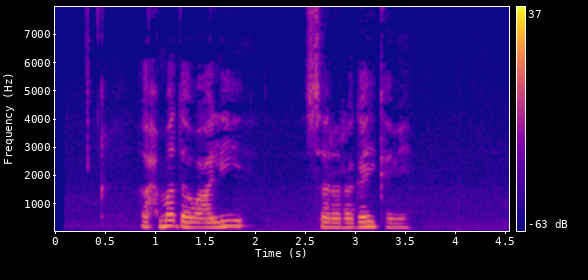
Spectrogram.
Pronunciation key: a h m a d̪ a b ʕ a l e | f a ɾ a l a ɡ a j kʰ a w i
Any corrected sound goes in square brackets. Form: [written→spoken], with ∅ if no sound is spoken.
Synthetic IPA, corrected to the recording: a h m a d̪ a [b→w] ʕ a l [e→i] | [f→s] a ɾ a [l→ɾ] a ɡ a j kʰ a w i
